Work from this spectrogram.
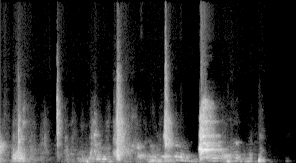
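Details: Young blenheim Cavalier King Charles Spaniels from a New Year's litter of five, in their puppy pen; quick sharp yelps and squeals follow one another rapidly, with the loudest cry near three seconds.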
